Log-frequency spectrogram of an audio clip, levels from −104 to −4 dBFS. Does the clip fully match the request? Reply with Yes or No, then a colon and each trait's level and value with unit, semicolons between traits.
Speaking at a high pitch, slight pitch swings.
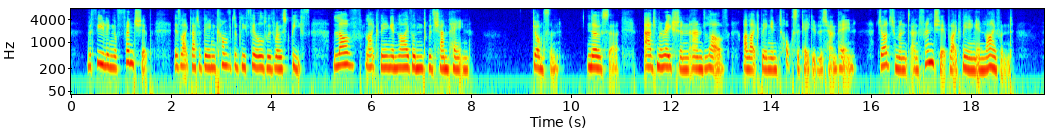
Yes: high, 215 Hz; narrow, 2.2 semitones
